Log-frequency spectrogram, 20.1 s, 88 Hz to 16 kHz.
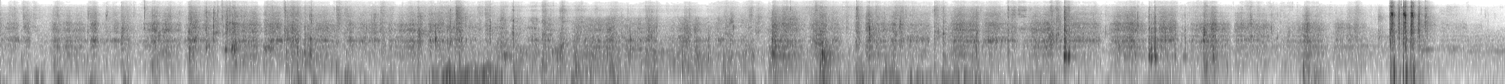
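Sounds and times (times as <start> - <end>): crackling footsteps: 0.0 - 19.3
airsoft rifle rapid fire: 18.5 - 19.1.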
